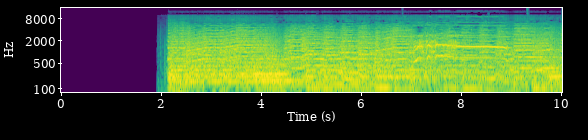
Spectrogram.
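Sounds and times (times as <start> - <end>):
brass theme music: 2.1 - 10.0
rooster crowing: 7.0 - 9.1.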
